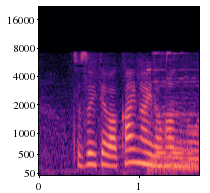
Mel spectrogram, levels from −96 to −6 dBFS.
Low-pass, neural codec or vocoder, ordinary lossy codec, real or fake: 7.2 kHz; none; AAC, 48 kbps; real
